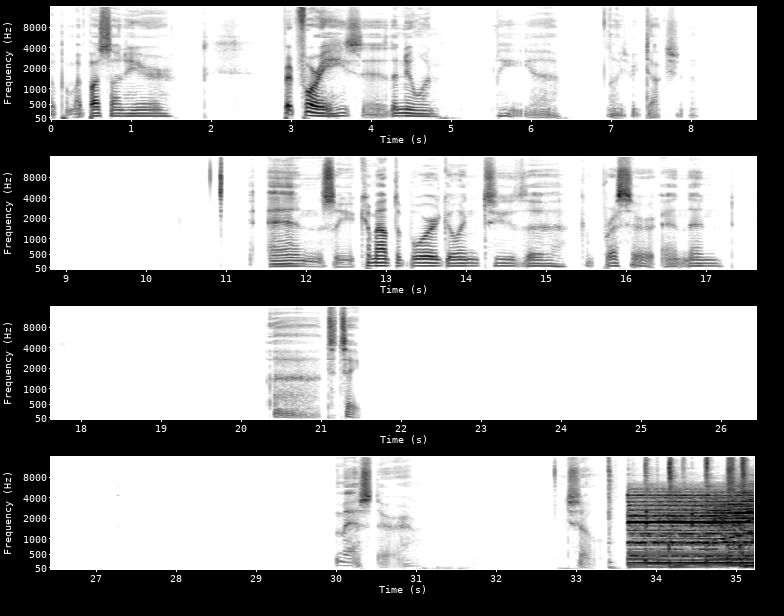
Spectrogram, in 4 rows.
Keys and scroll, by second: 33.3 space.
